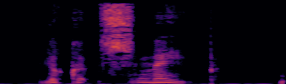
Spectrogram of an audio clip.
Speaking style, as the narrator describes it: Ron hissed in Harry's ear

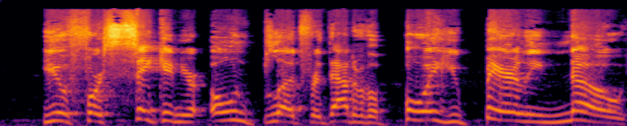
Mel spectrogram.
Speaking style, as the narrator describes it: he snarled

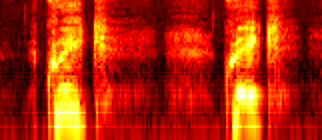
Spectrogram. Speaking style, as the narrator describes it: he gasped

